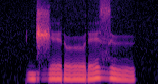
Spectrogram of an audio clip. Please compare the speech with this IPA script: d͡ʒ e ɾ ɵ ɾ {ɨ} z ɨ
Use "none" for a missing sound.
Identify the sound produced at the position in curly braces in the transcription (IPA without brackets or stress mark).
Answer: e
